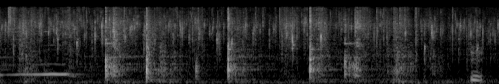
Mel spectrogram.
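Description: Pieces of drumstick (moringa pod) fry in hot oil for a mochai kulambu, giving a soft continuous sizzle broken by several sharp spatula clacks and scrapes against the pan.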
